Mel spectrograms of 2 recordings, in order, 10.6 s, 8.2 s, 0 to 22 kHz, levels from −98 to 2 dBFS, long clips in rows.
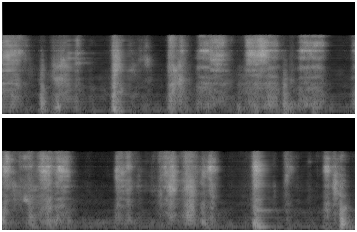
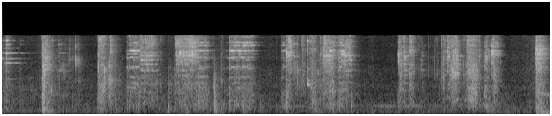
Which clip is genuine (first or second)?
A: second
